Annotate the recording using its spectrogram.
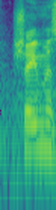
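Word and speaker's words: Seamus: his son seymour stima is that sheamus is this one of those like there's no h but it's pronounced with a shush sheamus dumas has been lost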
